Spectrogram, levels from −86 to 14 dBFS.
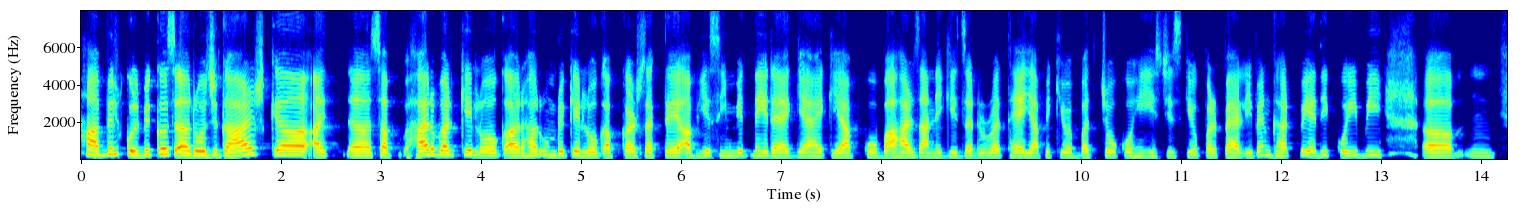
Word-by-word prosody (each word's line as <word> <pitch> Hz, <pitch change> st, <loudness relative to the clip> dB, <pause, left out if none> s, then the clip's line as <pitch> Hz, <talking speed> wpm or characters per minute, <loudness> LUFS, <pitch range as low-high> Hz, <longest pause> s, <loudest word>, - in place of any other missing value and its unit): हाँ, 255 Hz, -3 st, +6 dB
बिल्कुल 300 Hz, -5 st, +2 dB
बिकॉज़ 285 Hz, +5 st, +2 dB
अ, 235 Hz, -, +8 dB
रोज़गार 240 Hz, +4 st, +5 dB, 0.2 s
का 260 Hz, 0 st, +5 dB, 0.2 s
अ 220 Hz, -2 st, +3 dB, 0.2 s
अ, 225 Hz, 0 st, +3 dB
सब 225 Hz, -1 st, +1 dB, 0.2 s
हर 250 Hz, +4 st, +6 dB
वर्ग 245 Hz, 0 st, +3 dB
के 260 Hz, -1 st, +1 dB
लोग 225 Hz, 0 st, -3 dB
और 220 Hz, +1 st, +4 dB
हर 230 Hz, +1 st, -1 dB
उम्र 230 Hz, -1 st, -4 dB
के 235 Hz, -, +2 dB
लोग 215 Hz, -1 st, -4 dB
अब 200 Hz, 0 st, -1 dB
कर 200 Hz, 0 st, +1 dB
सकते 205 Hz, +1 st, -4 dB
हैं। 215 Hz, -, +3 dB
अब 205 Hz, -, +2 dB
ये 235 Hz, +2 st, -4 dB
सीमित 230 Hz, 0 st, -8 dB
नहीं 225 Hz, -1 st, -1 dB
रह 205 Hz, -2 st, +1 dB
गया 195 Hz, -2 st, -1 dB
है 195 Hz, -1 st, -3 dB
कि 205 Hz, +1 st, -7 dB
आपको 180 Hz, +3 st, -6 dB
बाहर 205 Hz, +2 st, +2 dB
जाने 190 Hz, -1 st, -2 dB
की 210 Hz, +2 st, -8 dB
ज़रूरत 190 Hz, 0 st, -5 dB
है 200 Hz, 0 st, +2 dB
या 195 Hz, -1 st, -1 dB
फिर 210 Hz, -2 st, -13 dB
कि 205 Hz, -, -8 dB
व 205 Hz, -, -5 dB
बच्चों 185 Hz, +4 st, -6 dB
को 210 Hz, -, -9 dB
ही 205 Hz, 0 st, -10 dB
इस 200 Hz, -, -13 dB
चीज़ 205 Hz, -1 st, -12 dB
के 205 Hz, -, -6 dB
ऊपर 195 Hz, 0 st, -5 dB
पहल 185 Hz, 0 st, 0 dB
इवन 235 Hz, +3 st, -7 dB
घर 220 Hz, -1 st, -3 dB
पे 240 Hz, -1 st, -1 dB
यदि 230 Hz, +2 st, -6 dB
कोई 225 Hz, +1 st, -4 dB
भी 240 Hz, +2 st, -8 dB, 0.5 s
अ -, -, -3 dB, 0.2 s
उम 200 Hz, -7 st, -16 dB
220 Hz, 235 wpm, -19 LUFS, 200-235 Hz, 0.5 s, अ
